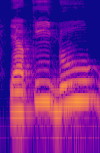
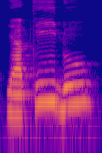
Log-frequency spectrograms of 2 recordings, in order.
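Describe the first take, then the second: Both takes have the same delivery.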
